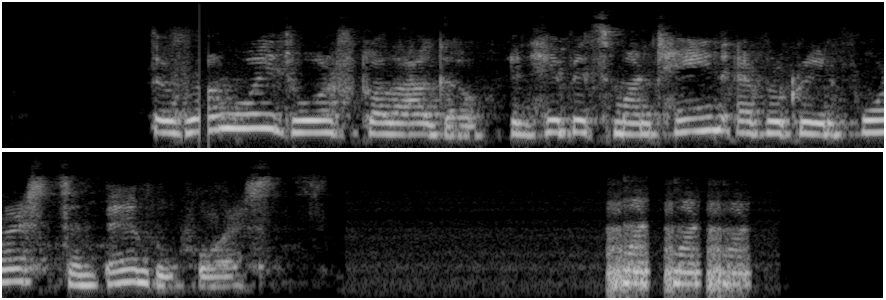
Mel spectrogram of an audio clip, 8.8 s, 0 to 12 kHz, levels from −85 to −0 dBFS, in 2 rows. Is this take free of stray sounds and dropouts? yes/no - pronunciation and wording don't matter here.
no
